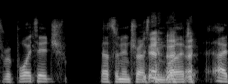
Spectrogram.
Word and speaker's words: Reportage: It is Reportage. Okay, so everyone's got that. This is It's spelt Reportage.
